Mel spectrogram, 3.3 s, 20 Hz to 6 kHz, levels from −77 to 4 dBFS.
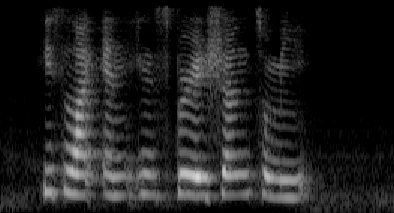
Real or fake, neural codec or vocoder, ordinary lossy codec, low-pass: fake; codec, 24 kHz, 0.9 kbps, DualCodec; none; 5.4 kHz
